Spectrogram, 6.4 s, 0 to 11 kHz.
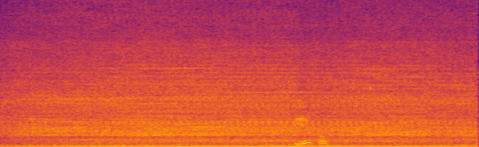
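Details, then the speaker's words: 2003 Honda Civic at idle after catalytic converter replacement for code P1420: steady even idle, smooth low rumble, no exhaust leak puffing or ticking; sealed and healthy, though the code was not fixed. "i don't hear any exhaust leaks this sounds good"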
